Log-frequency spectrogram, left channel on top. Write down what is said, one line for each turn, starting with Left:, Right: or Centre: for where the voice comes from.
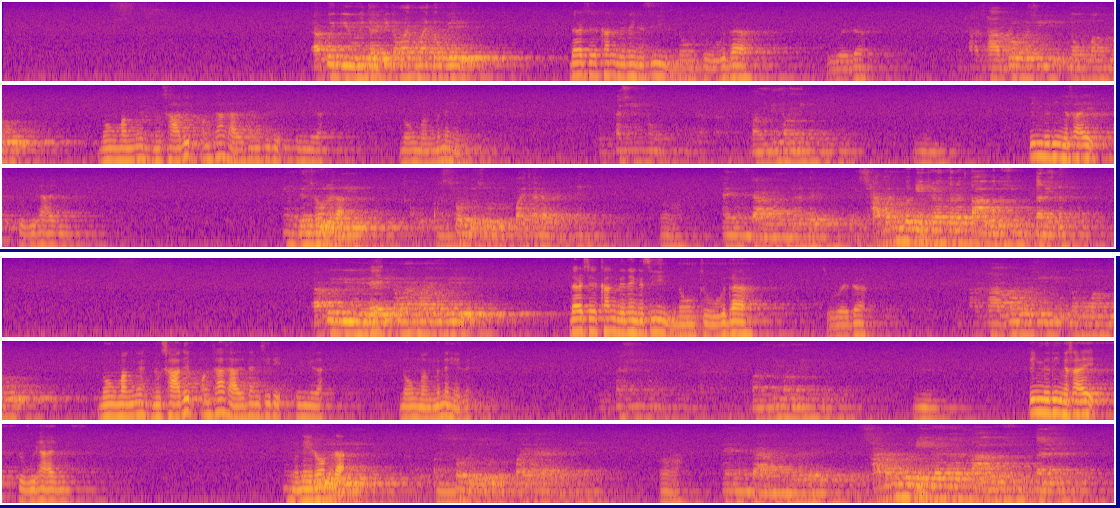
Left: <inaudible> ꯑꯩꯈꯣꯏꯒꯤ ꯋꯦꯗꯔꯗꯤ
Right: ꯑꯦ
Left: ꯀꯃꯥꯏ ꯀꯃꯥꯏ ꯇꯧꯒꯦ
Right: ꯁꯦ ꯈꯪꯗꯦꯅꯦ ꯉꯁꯤ ꯅꯣꯡ ꯆꯨꯒꯗ꯭ꯔꯥ ꯆꯨꯔꯣꯏꯗ꯭ꯔꯥ
Left: ꯅꯨꯡꯁꯥ ꯁꯥꯕ꯭ꯔꯣ ꯉꯁꯤ ꯅꯣꯡ ꯃꯪꯕ꯭ꯔꯣ
Right: ꯅꯣꯡꯃꯪꯉꯦ ꯅꯨꯡꯁꯥꯗꯤ ꯄꯪꯁꯥ ꯁꯥꯗꯦꯗ ꯉꯁꯤꯗꯤ ꯏꯪꯉꯤꯗ ꯅꯣꯡ ꯃꯪꯕꯅ ꯍꯦꯜꯂꯦ
Left: ꯉꯁꯤ ꯅꯣꯡꯆꯨꯒꯦꯔꯥ ꯈꯪꯗꯦ ꯃꯪꯗꯤ ꯃꯪꯉꯤ ꯅꯣꯡꯁꯦ
Right: ꯎꯝ ꯆꯤꯡꯗꯗꯤ ꯉꯁꯥꯏ ꯆꯨꯏ ꯍꯥꯏꯕꯅꯤ
Left: ꯆꯤꯡꯗ
Right: ꯅꯣꯅꯦꯔꯣꯝꯗ
Left: ꯆꯨꯔꯗꯤ ꯑꯁ
Right: ꯎꯝ
Left: ꯁꯣꯝꯗꯁꯨ ꯑꯗꯨꯝ ꯄꯥꯏꯊꯔꯛꯀꯅꯤꯅꯦ
Right: ꯑꯝ
Left: ꯍꯣꯔꯦꯟ ꯅꯨꯡꯗꯥꯡ ꯑꯣꯏꯕꯩꯔꯥ ꯀꯔꯤ ꯔ ꯁꯥꯃꯟꯕꯒꯤ
Right: ꯎꯝ
Left: ꯈꯔ ꯈꯔ ꯇꯥꯕꯗꯨꯁꯨ ꯆꯨꯝ ꯐꯔꯦꯗ ꯀꯣ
